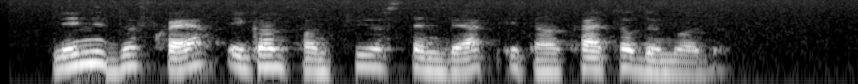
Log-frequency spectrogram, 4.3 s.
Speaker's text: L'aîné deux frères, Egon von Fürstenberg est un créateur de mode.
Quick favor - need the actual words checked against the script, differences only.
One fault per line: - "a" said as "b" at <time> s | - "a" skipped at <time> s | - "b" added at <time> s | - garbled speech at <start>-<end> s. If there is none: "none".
none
